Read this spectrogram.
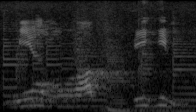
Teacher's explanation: idgham bilaguna dia meleburkan tapi tidak dengung, artinya tidak dibaca panjang.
